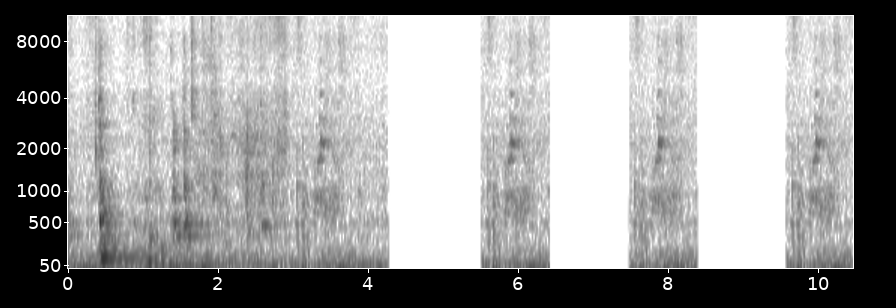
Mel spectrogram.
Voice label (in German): Feuer, weibliche Stimme; Untersuchung eines zur Zeit leerstehenden Hauses im Kreis Ravensburg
